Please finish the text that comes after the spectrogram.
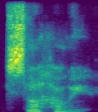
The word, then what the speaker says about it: sahali: SA above sahali sahali so again you might see this word spelled with g h a g and an H so that would be sahali Sali where it's a deeper more gutural sound so you could say it that way Sali or you could use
